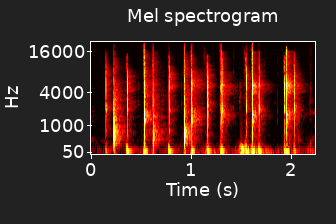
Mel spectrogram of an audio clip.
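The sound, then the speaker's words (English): Finger snaps and hand claps from a small group of people, made together to help align recording tracks. Many sharp, crisp hits land in quick, slightly uneven succession, with no talking. “You can clap. We'll snap just to show off.”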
